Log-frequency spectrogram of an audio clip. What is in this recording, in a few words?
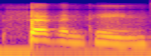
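"seventeen", female; MacCribbage; InterStellar MacCribbage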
